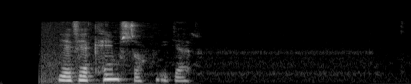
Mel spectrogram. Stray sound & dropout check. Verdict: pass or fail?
pass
